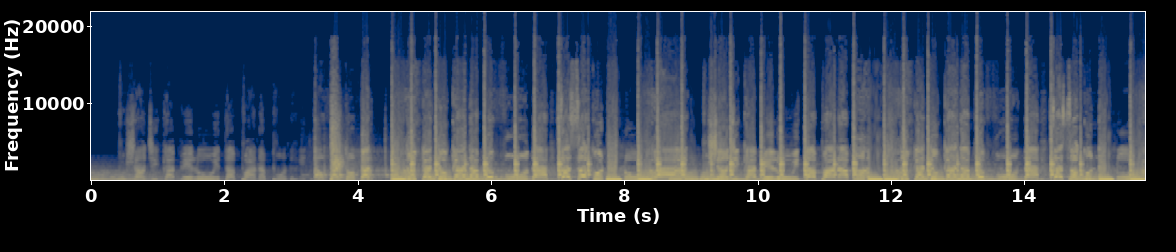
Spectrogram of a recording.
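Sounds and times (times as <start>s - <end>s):
deep batucada samba percussion: 3.4s - 15.8s.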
